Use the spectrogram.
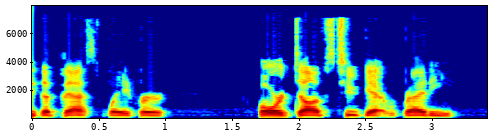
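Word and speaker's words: Doubs: think sprouts dubs i i was pronouncing it doubts for a while but i think it's pronounced dubs uh coming from nevada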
